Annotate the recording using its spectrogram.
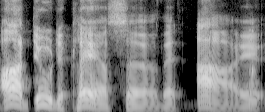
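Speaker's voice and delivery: a Southern colonel with a gruff voice; Southern accent attempt. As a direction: play a blustering Southern colonel. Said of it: "trying to do a, a Southern accent".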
